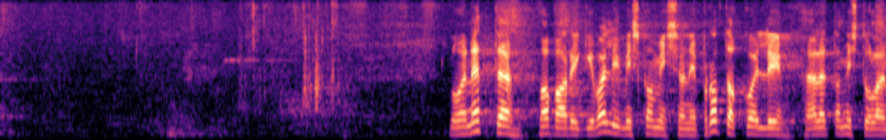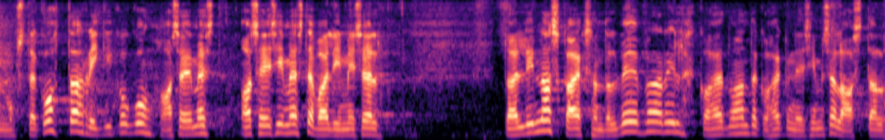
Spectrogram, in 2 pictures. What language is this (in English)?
Estonian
